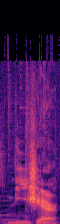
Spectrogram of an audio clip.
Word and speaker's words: Niger: That's Niger. Be very careful of your pronunciation of that, especially if you're planning on visiting.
